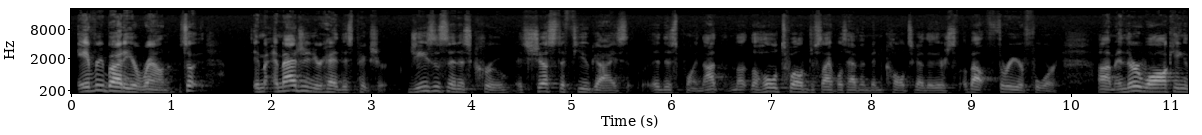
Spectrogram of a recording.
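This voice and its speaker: A man's voice: on the high side, darkish tone. A young adult man preaching a sermon in a church, talking in a casual, conversational way and acting out voices of the people in the story. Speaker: pastor.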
